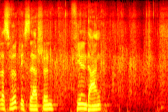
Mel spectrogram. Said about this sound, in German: Gebt mal einen Applaus.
